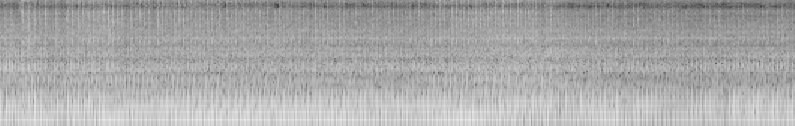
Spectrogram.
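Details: Vintage Lauson-powered jump starter, rope-start single-cylinder left outside long, floods easily, transmission fluid put in and left overnight; owner suspects a sticking valve freed: quick even firing without misses, holding speed cleanly; normal running.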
